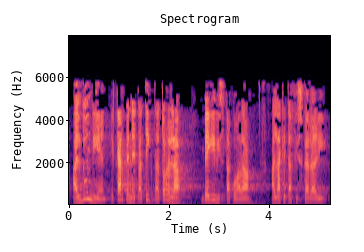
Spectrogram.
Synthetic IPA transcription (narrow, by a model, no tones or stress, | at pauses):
ald̪und̪ie̞ne̞̰kaɾpe̞ne̞t̪at̪ik̚d̪at̪o̞re̞laβe̞ɣ̞iβ̞ist̪ako̞að̞aː | ld̪ake̞t̪afiskalaɾi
